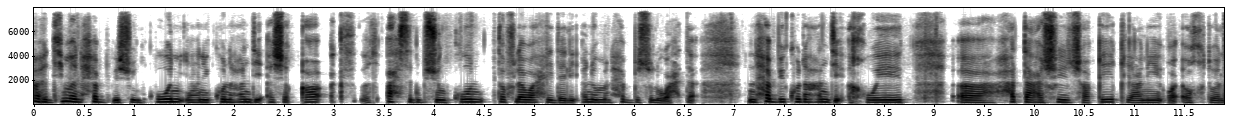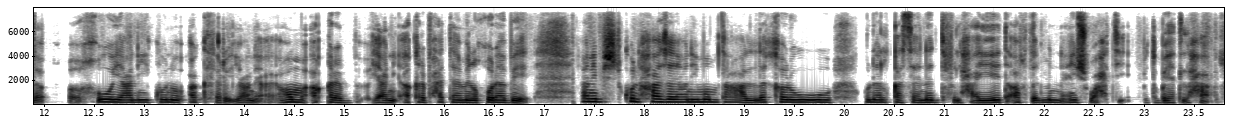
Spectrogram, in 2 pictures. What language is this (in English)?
Tunisian Arabic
